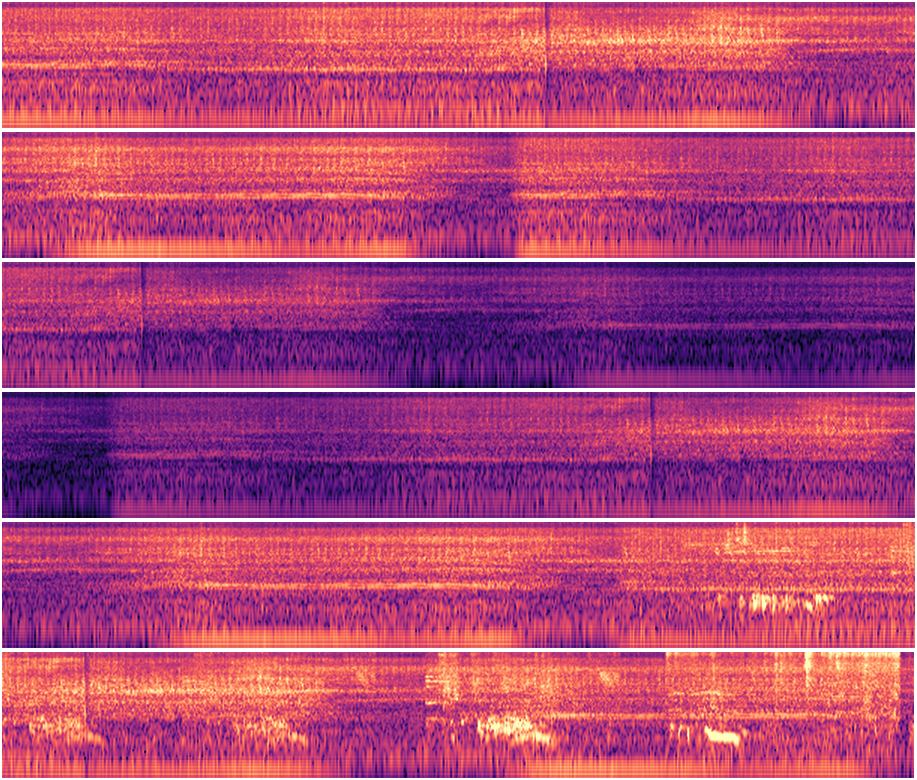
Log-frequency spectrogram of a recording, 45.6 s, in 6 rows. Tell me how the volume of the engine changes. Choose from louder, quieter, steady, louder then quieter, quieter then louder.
quieter then louder.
